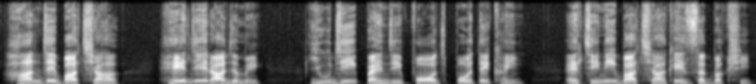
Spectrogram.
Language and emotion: Sindhi, neutral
